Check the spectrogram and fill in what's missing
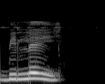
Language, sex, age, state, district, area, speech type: Odia, female, 18-30, Odisha, Balasore, rural, read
